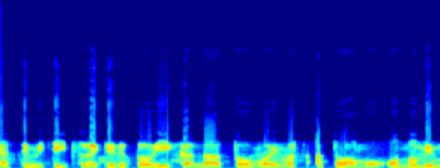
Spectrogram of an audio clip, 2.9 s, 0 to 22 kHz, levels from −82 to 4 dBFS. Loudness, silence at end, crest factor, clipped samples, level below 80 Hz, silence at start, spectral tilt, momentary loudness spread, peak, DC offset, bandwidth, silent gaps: -23 LUFS; 0 s; 14 dB; under 0.1%; -56 dBFS; 0 s; -4.5 dB/octave; 3 LU; -10 dBFS; under 0.1%; 11.5 kHz; none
